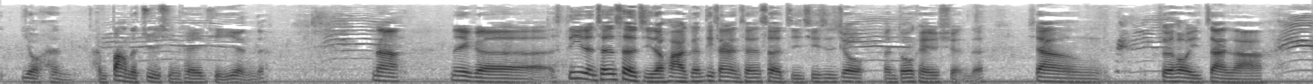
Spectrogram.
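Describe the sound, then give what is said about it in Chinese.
A pet cat meows several times, its rising, wavering cries cutting through and between steady conversational speech from a man talking throughout. “不好意思，我的猫在叫。”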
